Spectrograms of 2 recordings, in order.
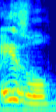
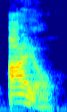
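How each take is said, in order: First: The s is sounded in the middle of the word. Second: The s is silent in the middle of the word. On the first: The speaker calls it wrong. "I know it looks like azalely or azel, but it's not" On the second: The speaker calls it right. "It's aisle"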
